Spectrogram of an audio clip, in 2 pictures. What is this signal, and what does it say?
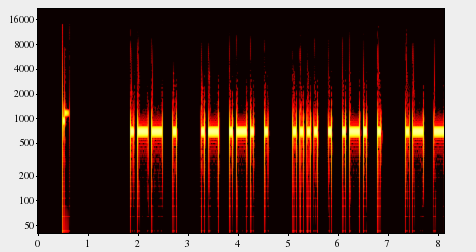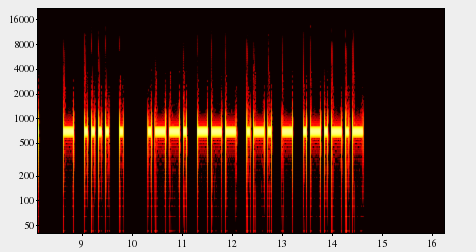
Morse code, heard as a keyed tone, about 17 wpm, 700 Hz. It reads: WE ARE HERE AT THE PORT.
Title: Sentences from Top 1000 Words - Review Part 1 - 17wpm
